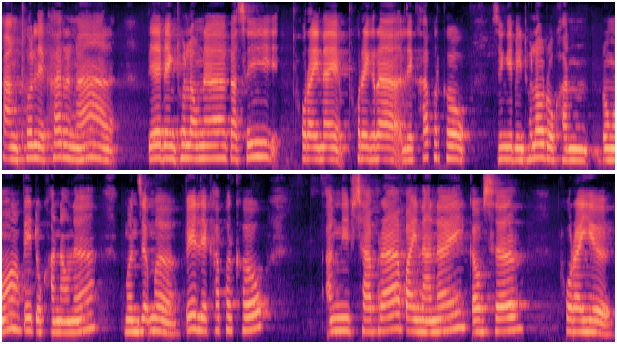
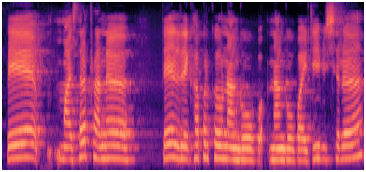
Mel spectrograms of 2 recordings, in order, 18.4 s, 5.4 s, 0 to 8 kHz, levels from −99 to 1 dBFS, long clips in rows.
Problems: none marked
